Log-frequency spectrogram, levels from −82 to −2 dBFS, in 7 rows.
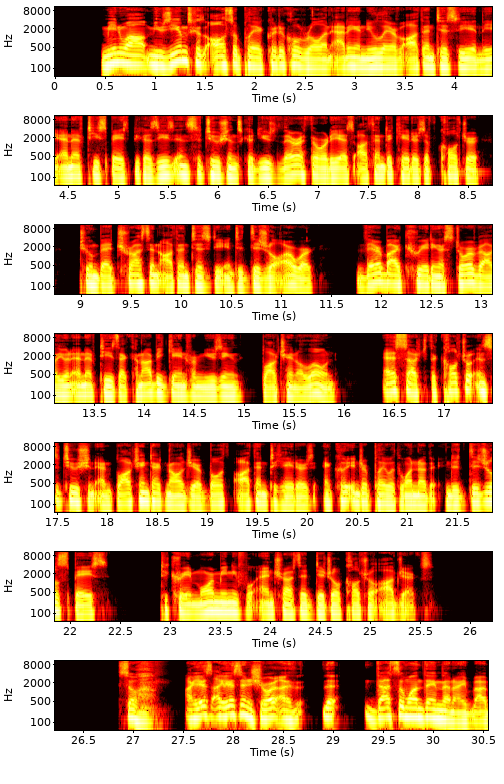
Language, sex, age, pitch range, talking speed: English, male, 20-39, 100-120 Hz, 200 wpm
